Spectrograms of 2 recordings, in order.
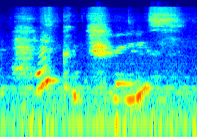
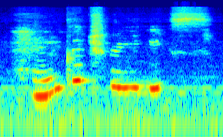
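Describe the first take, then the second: First: High, stretched-out slow hello; happy phone greeting. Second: High bright mock-excited hello; happy phone greeting. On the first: Retold or imitated. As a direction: drag out a delighted hello. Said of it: "That's Marilyn". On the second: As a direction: greet like you're thrilled they called. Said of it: "answers the phone like that".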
